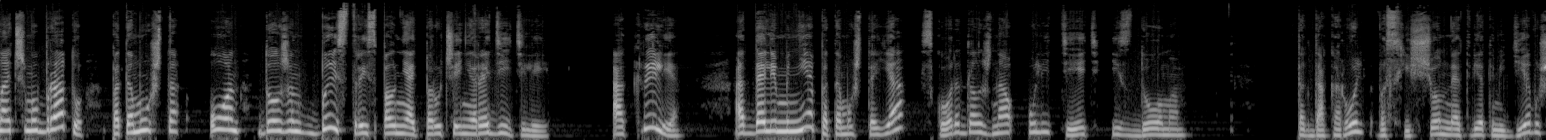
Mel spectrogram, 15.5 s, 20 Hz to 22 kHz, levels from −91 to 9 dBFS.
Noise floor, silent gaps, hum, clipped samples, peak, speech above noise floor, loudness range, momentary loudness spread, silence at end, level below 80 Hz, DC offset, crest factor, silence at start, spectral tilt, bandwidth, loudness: -79 dBFS; 12.61-12.87 s; none; under 0.1%; -4 dBFS; 57 dB; 8 LU; 11 LU; 0 s; -58 dBFS; under 0.1%; 18 dB; 0 s; -5 dB/octave; 19 kHz; -22 LUFS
